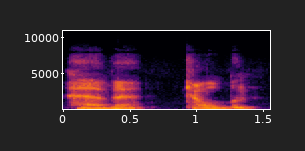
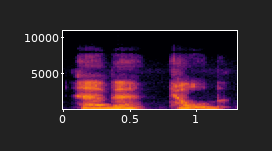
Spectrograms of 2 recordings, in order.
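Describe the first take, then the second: First: "kalbun" with an added -un ending; tanween ending. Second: "kalb" as one syllable, no -un; without tanween. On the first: Showing learners the tanween, ending voiced. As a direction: slowly sound the -un on "kalbun". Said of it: "That, that un is only because". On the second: Showing learners the bare word, ending dropped. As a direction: slowly stop "kalb" on the b. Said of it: "only because of the Dhamma Tanween". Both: Shown as a demonstration.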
